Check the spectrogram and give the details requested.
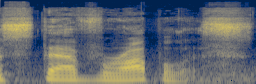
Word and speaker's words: Stavropoulos: Palo Alto weekly and we're here with Melina stavropoulos did I pronounce that right yeah you did oh good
